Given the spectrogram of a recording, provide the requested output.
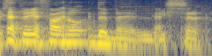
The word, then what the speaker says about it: Stefano De Bellis: è Gaggo Fiorillo pronunciato da me. No, il mio è più semplice, Stefano De Bellis.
